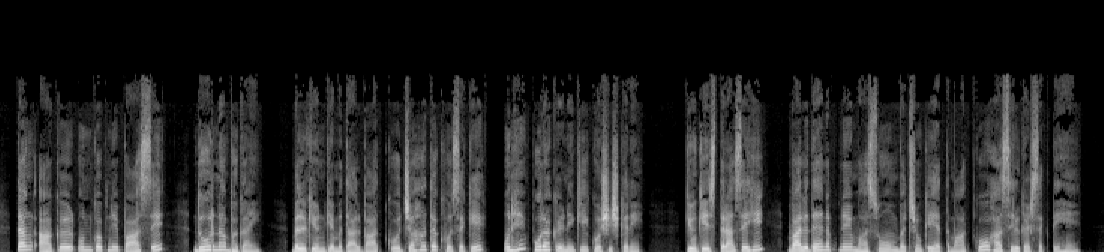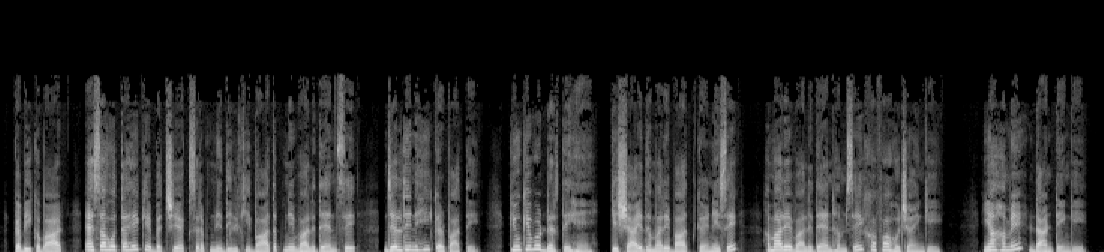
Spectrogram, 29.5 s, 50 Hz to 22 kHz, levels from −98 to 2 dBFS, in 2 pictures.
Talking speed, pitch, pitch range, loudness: 170 wpm, 225 Hz, 190-275 Hz, -20 LUFS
